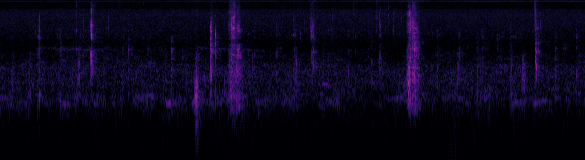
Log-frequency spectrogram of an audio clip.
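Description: Close-miked mouth sounds of a person eating rice and curry by hand: soft chewing with many small wet clicks and lip smacks, and a few louder smacks about four to five seconds in and again around eight seconds.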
